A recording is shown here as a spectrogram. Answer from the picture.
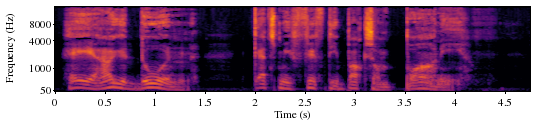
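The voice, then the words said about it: Bad put-on American accent. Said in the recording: “bad American accent voice”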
